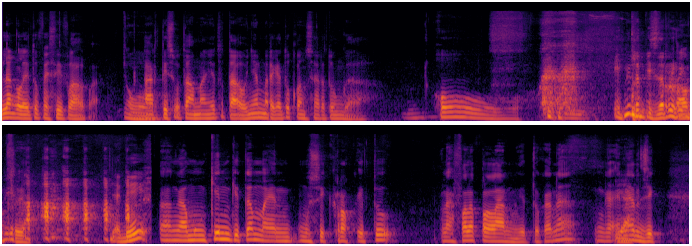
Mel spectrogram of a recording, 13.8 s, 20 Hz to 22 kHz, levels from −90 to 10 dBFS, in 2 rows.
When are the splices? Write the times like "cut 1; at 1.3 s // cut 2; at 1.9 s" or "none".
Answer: cut 1; at 8.4 s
